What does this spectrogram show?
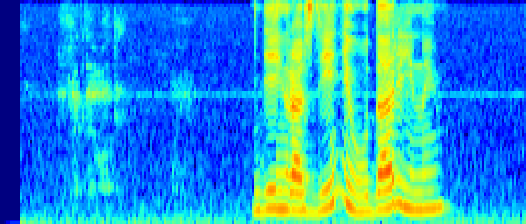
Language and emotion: Russian, positive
